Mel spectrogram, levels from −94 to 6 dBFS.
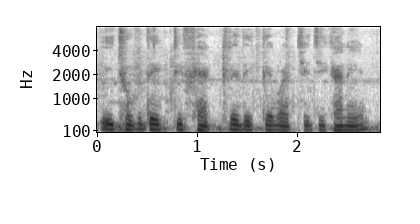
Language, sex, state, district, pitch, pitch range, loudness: Bengali, male, West Bengal, Cooch Behar, 125 Hz, 115-135 Hz, -18 LUFS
